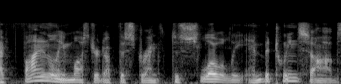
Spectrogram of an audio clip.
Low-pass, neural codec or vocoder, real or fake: 7.2 kHz; none; real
